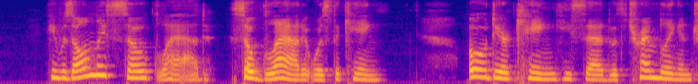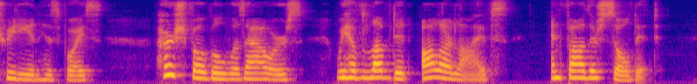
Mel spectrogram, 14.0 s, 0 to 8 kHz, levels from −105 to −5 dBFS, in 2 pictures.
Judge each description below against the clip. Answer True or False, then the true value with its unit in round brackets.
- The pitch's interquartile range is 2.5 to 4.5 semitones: False (5.2 semitones)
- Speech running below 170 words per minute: True (160 wpm)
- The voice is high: True (205 Hz)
